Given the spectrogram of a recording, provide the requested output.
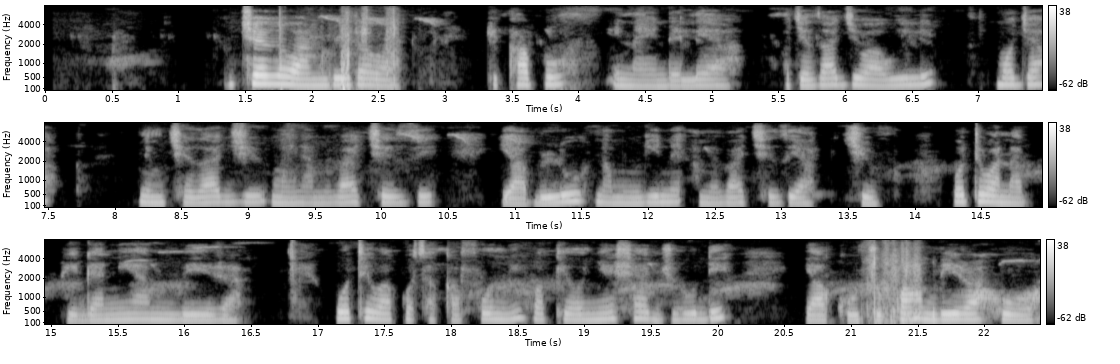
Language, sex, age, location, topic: Swahili, female, 18-24, Nakuru, government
